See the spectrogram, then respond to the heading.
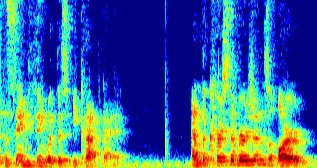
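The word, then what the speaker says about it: и краткое: And the next stranger we're learning is called ikratkaya. Now ikratkaya, it's pronounced like this, kratkaya, and it's like an E, but as the name mentions, it's short. Kratkaya means short in English.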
